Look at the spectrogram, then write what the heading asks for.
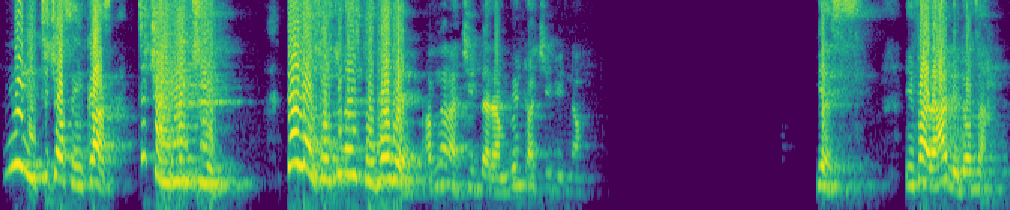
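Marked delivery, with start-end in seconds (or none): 0.0-4.3 pleading student. Retold or imitated. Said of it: "And she said".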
